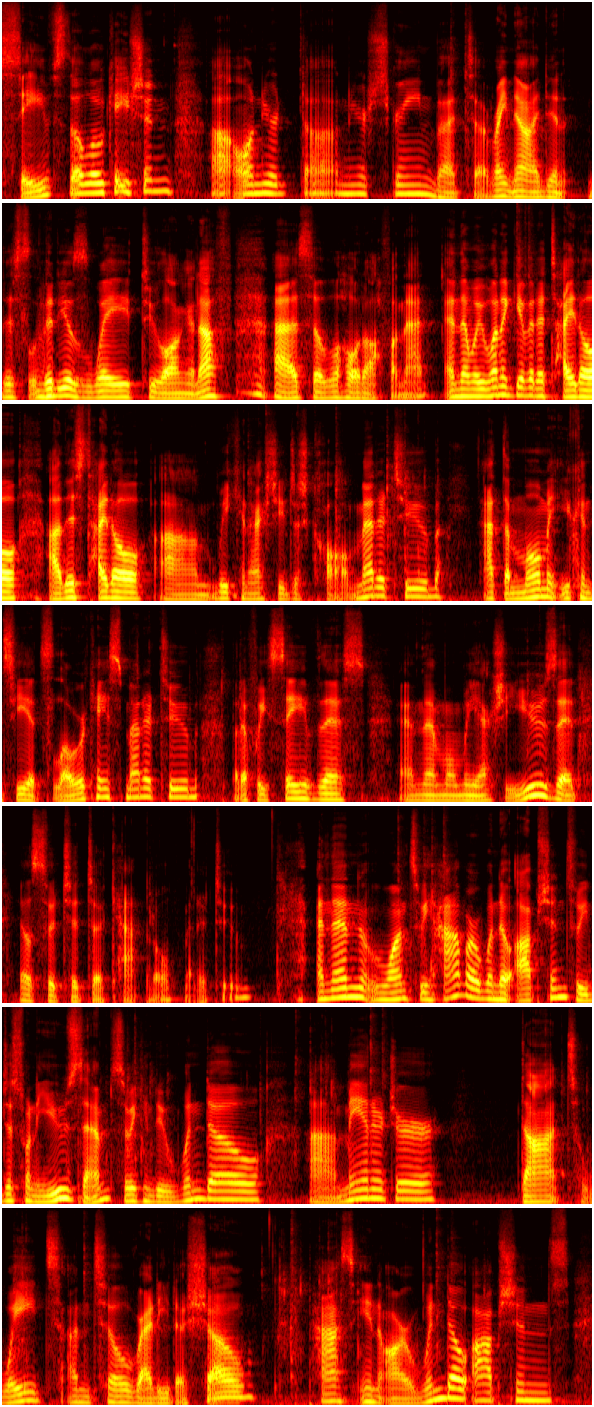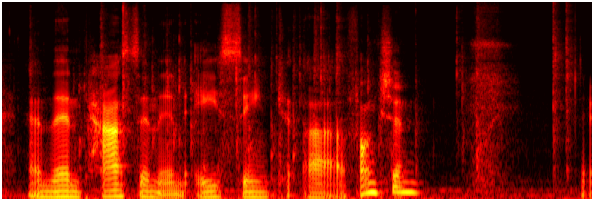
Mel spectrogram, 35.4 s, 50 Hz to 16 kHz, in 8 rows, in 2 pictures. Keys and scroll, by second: 3.7 Return, 8.0 t, 8.3 Return, 10.5-12.6 typing, 15.2 ctrl+s, 17.2 ,, 17.7 ctrl+s, 20.8 Return, 22.6-24.6 typing, 24.9 Return, 26.0-27.2 typing, 27.2 Return, 28.6-34.5 typing, 29.9 Return, 35.1 Return.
